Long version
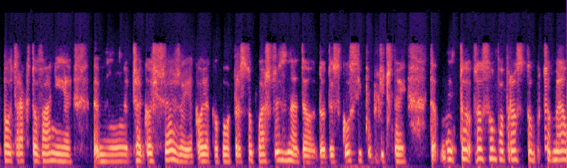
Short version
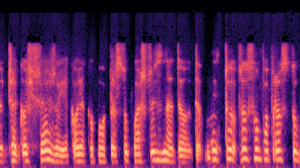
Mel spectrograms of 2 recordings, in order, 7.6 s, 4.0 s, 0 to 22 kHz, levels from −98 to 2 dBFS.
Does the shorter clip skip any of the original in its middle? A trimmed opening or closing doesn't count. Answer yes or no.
yes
